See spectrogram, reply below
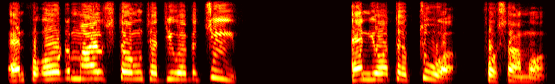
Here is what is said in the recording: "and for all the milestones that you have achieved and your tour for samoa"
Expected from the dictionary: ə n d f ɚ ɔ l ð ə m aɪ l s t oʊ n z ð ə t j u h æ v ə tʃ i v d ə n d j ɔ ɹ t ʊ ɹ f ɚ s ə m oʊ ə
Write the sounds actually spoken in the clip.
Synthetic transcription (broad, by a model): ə n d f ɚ ɔ l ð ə m aɪ l s t oʊ n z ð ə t j u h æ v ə tʃ i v ə n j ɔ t t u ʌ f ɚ s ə m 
